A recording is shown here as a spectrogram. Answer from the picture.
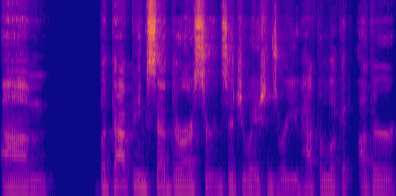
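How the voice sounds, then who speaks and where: A man's bright, sharp, fairly high voice with a Canadian accent, in a very clean recording over a silent background. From Canada. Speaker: football analyst and podcaster. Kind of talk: casual interview chat.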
